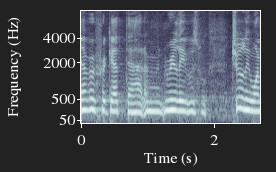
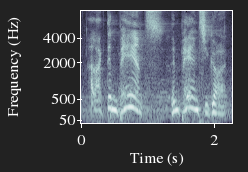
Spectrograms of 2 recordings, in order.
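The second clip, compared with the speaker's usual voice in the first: put-on raspy old man voice. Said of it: "they both tie the raspy voice".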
